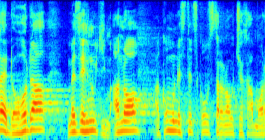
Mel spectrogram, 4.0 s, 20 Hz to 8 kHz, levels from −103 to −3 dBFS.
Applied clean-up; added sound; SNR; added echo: none; none; none; none.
